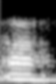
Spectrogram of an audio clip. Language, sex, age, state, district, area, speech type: Kannada, female, 60+, Karnataka, Bidar, urban, conversation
